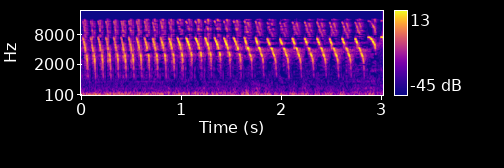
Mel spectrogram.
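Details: Canary song used to stimulate other birds to sing: a rapid, regular trill of short high notes, about four per second, continuing unbroken.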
